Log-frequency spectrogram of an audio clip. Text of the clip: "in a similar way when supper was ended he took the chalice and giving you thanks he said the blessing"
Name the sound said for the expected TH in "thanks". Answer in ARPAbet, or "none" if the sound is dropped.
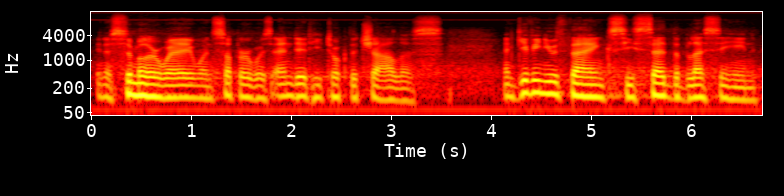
TH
